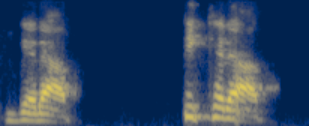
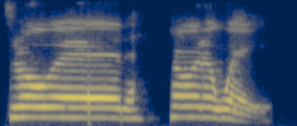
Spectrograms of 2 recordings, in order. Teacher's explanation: For example, when we say get up, we link these two. We don't pronounce them separately. Okay, so you say get up, pick it up. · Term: linking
